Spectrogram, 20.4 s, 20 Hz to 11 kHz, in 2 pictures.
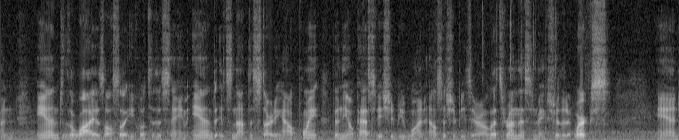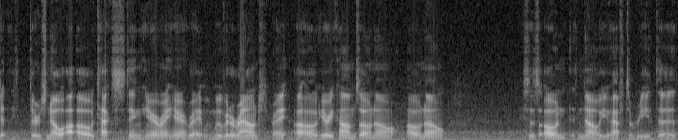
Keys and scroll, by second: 8.4 ctrl+s.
